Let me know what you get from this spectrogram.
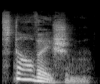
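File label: "starvation", British English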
